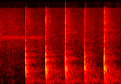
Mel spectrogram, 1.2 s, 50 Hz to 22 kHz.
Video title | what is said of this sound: I Smashed on the 69 Chevelle SS and it Broke bad! | it almost sounds like wood. They're hard as a rock.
